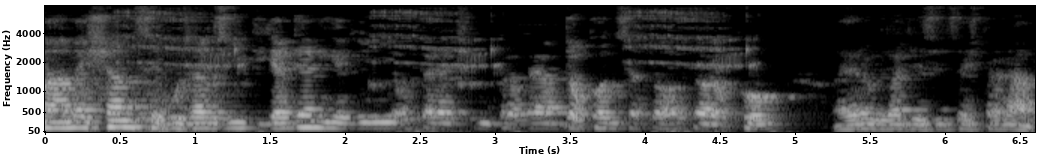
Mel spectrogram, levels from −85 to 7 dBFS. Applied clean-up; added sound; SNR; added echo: classical method WPE with log-MMSE.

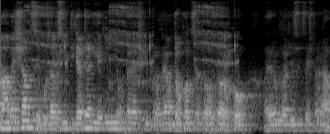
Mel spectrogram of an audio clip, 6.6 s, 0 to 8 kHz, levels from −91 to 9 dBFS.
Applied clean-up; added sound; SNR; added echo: none; Burping, eructation; 15 dB; reverberation time 0.5 s.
